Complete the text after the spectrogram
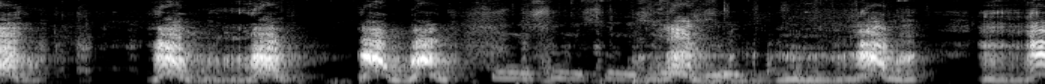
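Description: A Rottweiler puppy gives short, high, yappy barks on command, with a person's voice in between.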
